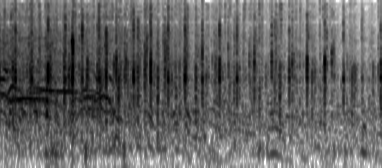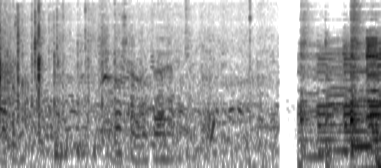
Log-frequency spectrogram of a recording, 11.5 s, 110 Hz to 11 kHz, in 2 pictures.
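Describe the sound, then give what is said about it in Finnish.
A crowd in Finland applauds a Finnish Elvis impersonator taking the stage: dense, steady clapping with voices mixed in, going on for about ten seconds and tapering slightly before an abrupt cut to a different, busier sound. “Ja nyt, hyvät naiset ja herrat, mennään pienelle aikamatkalle, palataan tuonne 50-luvun tunnelmiin ja toivotetaan valtavien aplodien saattelemana tervetulleeksi tänne eräs Suomen parhaasta Elvis-tulkeesta,”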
